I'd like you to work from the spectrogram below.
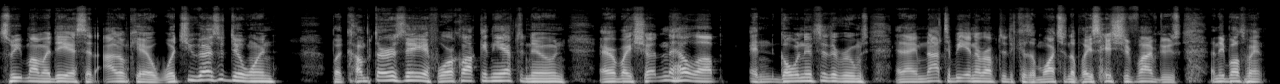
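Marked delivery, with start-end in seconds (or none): none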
